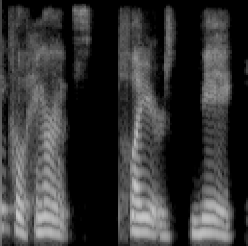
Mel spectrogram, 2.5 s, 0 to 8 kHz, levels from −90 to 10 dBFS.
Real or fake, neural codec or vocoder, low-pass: fake; codec, 24 kHz, 0.9 kbps, WavTokenizer, medium music audio release; 7.2 kHz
